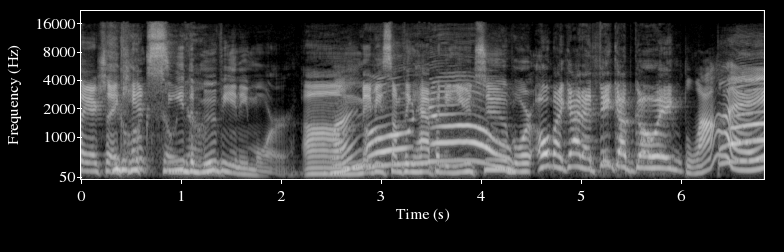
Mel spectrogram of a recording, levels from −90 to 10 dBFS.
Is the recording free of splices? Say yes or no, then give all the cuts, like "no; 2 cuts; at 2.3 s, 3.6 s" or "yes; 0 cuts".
yes; 0 cuts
